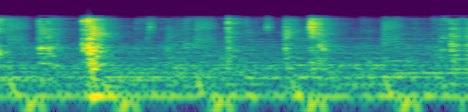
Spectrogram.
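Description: Clear plastic blister packaging of a lavalier microphone crinkling and clicking as it is handled and opened, with the sharpest crackle about half a second in, over background music.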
